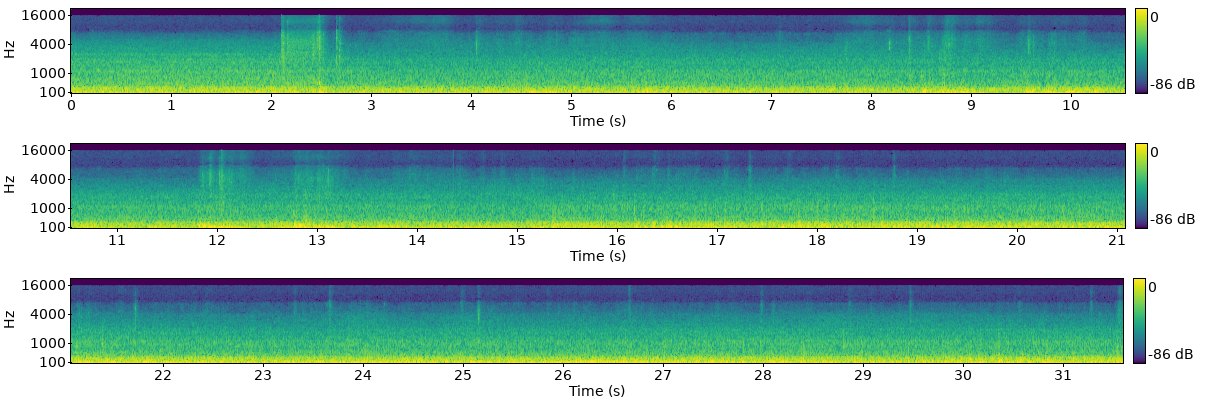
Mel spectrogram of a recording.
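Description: Car driving along a road, heard from inside the cabin: a steady low rumble of engine and tyre noise, with a few brief knocks about two, eight and twelve seconds in.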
